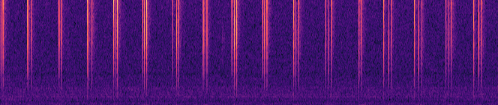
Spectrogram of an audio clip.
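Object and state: Carnelian crystal point tapped with nails.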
